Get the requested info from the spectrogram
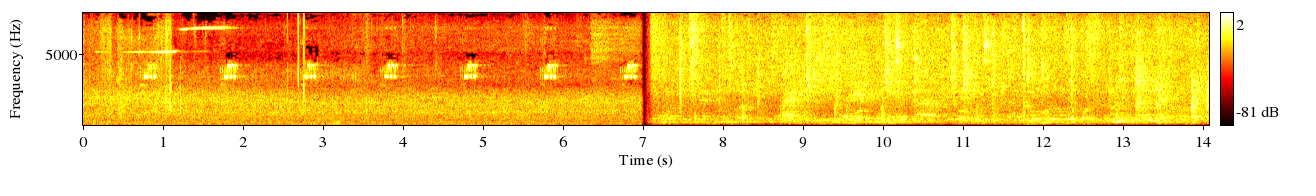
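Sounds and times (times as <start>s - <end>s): train running on tracks: 0.0s - 14.0s
short high beeps: 0.8s - 2.0s, 2.8s - 3.0s, 3.7s - 4.0s, 4.7s - 5.0s, 5.7s - 6.0s, 6.7s - 7.0s.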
